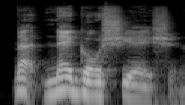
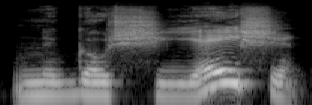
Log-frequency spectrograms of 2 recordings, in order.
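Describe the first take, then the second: First: The main stress falls on the first syllables. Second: The main stress falls on the syllable before -tion. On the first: The speaker calls it wrong. "she is really stressing the first syllables" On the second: The speaker calls it right. "the syllable before is the primary stress"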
